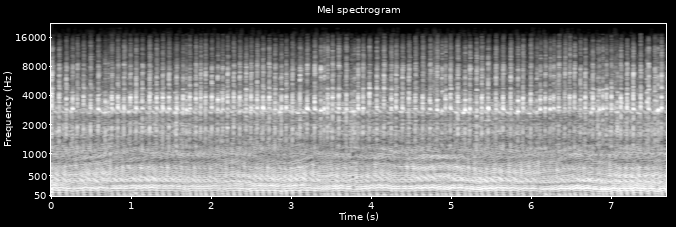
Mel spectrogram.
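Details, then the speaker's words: Ported Husqvarna 543XP chainsaw, first cuts after porting, chain a bit tight. It buzzes in the cut with a burbling, uneven rasp: way rich and still four-stroking under load, so the main/high-speed jet needs leaning. "Still four-stroking even though you get under a good load, so we can still lean it a little bit."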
